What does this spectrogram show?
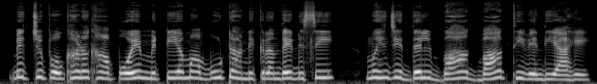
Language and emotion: Sindhi, happy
